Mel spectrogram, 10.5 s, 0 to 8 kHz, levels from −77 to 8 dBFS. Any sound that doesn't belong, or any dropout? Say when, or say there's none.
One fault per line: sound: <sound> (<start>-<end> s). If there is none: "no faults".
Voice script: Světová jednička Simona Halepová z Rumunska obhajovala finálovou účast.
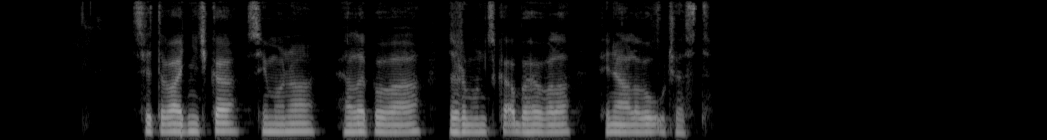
no faults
